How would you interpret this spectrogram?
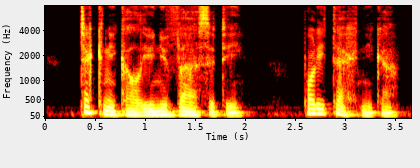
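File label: "technical university", English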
